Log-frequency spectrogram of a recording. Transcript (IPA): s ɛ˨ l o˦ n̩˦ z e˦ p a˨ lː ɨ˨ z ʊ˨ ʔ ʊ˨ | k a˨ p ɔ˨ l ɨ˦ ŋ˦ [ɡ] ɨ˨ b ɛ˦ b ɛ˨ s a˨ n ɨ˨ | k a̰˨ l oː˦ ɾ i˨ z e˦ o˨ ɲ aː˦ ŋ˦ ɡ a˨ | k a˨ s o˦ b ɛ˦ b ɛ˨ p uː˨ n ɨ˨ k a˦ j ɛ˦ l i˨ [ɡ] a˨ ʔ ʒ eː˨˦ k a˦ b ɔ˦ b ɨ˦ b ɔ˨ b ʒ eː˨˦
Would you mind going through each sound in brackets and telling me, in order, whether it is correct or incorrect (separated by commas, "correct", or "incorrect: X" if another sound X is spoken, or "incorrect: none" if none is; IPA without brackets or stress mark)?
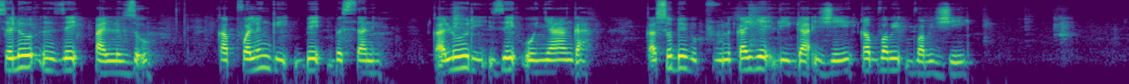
correct, correct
